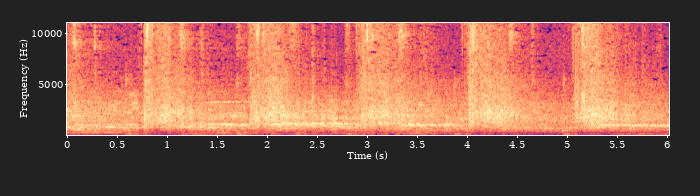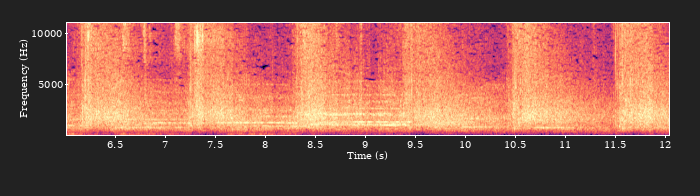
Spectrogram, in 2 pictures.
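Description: Concert audience clapping along in time, about one clap a second, with crowd voices and whoops over the band's music. The clapping dips briefly near the end.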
